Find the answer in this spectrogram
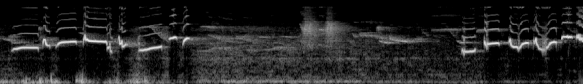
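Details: Oriental magpie-robin in full lure song showing off imitations. Rapid, loud, warbling whistles repeat with sharp upward flicks, pause for quieter high notes and background murmur, then resume in a fast chattering series.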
